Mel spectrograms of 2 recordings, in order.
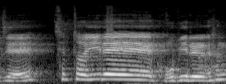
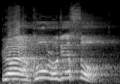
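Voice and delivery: excited shout; 7 semitones higher, 9 dB louder than usual. Real, not acted. Startled, mirror vanished.

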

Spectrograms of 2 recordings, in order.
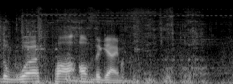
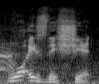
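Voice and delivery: ordinary talk, nothing marked

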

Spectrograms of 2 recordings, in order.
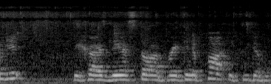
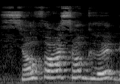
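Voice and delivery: higher and louder, pleased the cakes hold; a bit excited; 5 semitones higher, 7 dB louder than usual. Real, not acted. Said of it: "So I'm a mite bit excited".

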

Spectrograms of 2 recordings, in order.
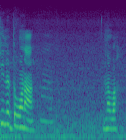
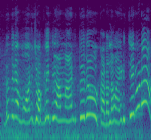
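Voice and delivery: mock scolding; 11 semitones higher, 6 dB louder than usual. Real, not acted. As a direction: scold him with playful exasperation. Mother mock-scolding son.

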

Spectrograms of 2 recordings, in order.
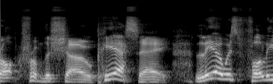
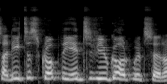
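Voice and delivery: quick, higher mock panic; imitating panicky Leo; 6 semitones higher, faster than usual. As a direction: rattle it off like a flustered nerd. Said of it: "Leo's panicking, aghast, breathless".

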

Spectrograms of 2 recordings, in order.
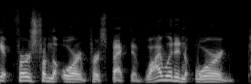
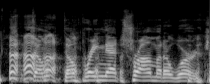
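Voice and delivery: laughing through the words, louder and higher; 7 semitones higher, 6 dB louder than usual. Real, not acted. Cohost laughing at the guest's trauma joke, amused. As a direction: laugh while scolding a friend playfully.

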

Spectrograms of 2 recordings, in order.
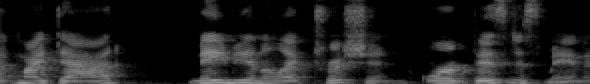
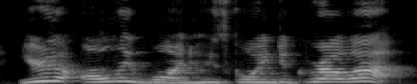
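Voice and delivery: loud, raised voice thrown at Sarah; shout; 5 semitones higher, 8 dB louder than usual. A narrator's reading. Boy shouts at Sarah in frustration. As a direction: yell it out in frustration. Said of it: "I shout".

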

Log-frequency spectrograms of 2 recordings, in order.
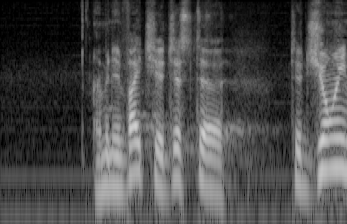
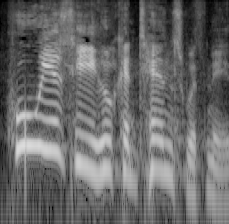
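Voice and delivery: Jesus's challenge, louder and higher; voicing Jesus; 5 semitones higher, 5 dB louder than usual. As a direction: ring it out as the risen Lord. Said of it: "This is Jesus talking".

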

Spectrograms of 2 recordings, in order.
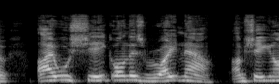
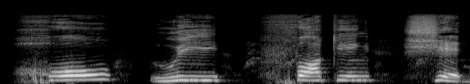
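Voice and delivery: stunned exclamation; 2 semitones higher, much slower than usual. Real, not acted. Stunned by a pull.

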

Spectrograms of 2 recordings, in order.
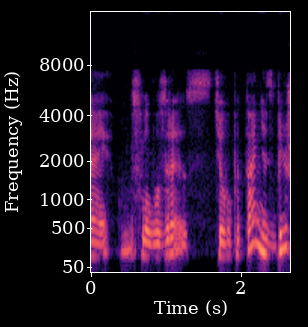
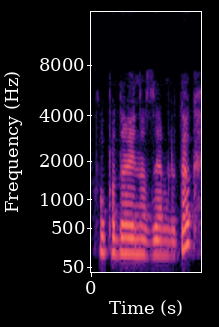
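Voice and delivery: ordinary delivery

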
